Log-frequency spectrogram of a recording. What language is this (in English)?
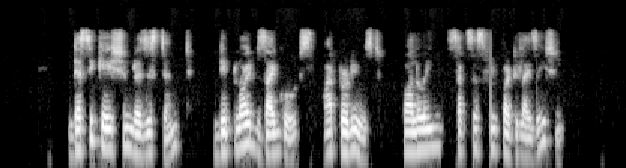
English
